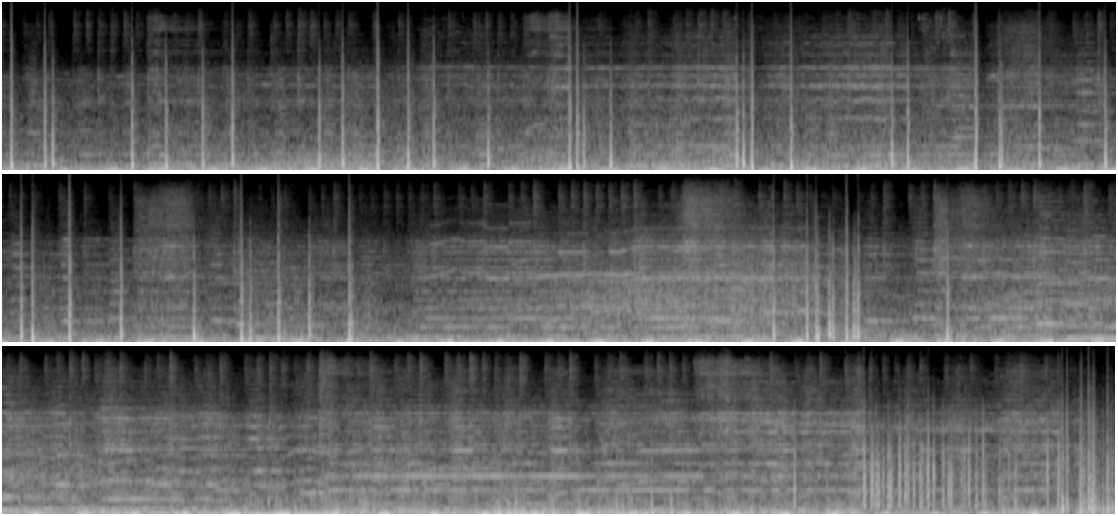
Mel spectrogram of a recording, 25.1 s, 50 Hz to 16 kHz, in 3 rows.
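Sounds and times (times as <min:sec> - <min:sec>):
firework bangs: 0:00.0 - 0:15.8, 0:20.4 - 0:25.0
deep rumble of booms: 0:20.3 - 0:25.0.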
